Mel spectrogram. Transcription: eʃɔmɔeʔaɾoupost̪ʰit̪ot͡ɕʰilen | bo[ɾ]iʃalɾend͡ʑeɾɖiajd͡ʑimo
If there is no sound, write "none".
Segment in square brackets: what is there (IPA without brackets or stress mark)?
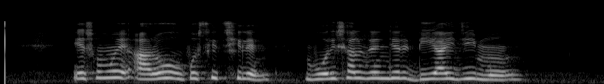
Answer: ɾ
